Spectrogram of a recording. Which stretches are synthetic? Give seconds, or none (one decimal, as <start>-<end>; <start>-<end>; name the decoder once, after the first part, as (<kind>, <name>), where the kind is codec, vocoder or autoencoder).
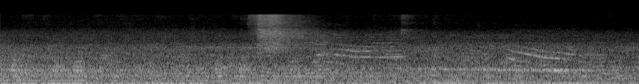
0.8-4.3 (vocoder, BigVGAN v2)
